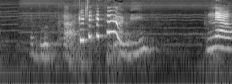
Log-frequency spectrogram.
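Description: A puppy giving a few short, high-pitched cries that rise in pitch, from just after the start to about a second and a half in.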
